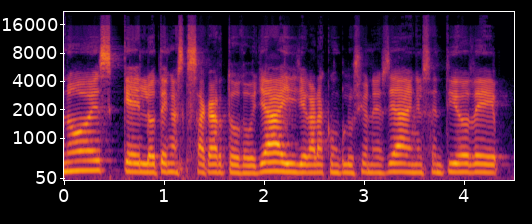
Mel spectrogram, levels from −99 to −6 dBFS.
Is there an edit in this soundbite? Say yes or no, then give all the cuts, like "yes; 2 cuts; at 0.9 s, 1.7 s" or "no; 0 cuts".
yes; 1 cut; at 1.2 s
